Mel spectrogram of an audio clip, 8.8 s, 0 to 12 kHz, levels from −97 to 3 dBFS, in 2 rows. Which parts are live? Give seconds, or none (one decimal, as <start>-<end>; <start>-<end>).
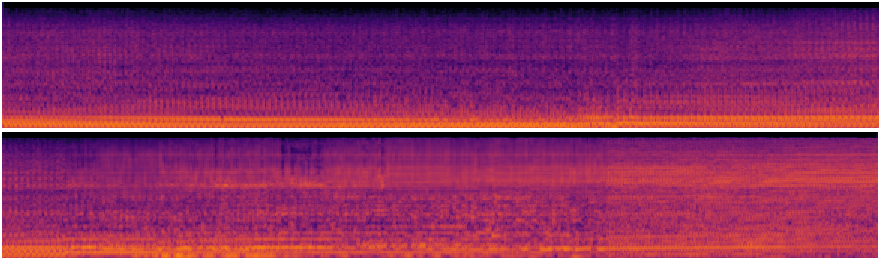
0.0-4.7; 7.4-8.8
